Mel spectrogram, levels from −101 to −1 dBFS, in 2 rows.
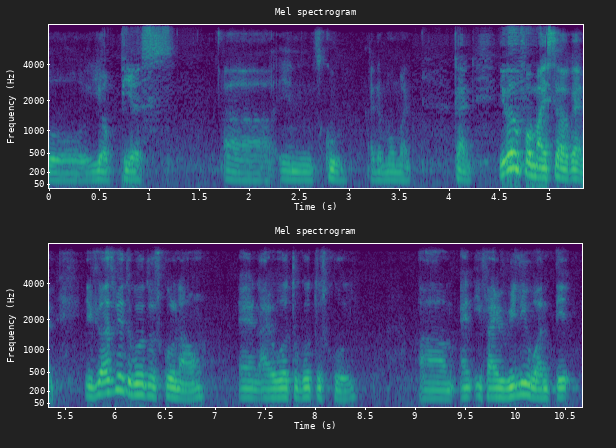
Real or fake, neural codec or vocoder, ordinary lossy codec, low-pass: real; none; Opus, 16 kbps; 7.2 kHz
